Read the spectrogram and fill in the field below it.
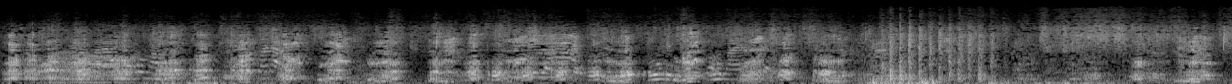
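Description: Pigs, sows with their piglets, grunt and squeal continuously and loudly up close while being washed down with water on a farm; some speech is faintly mixed in.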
